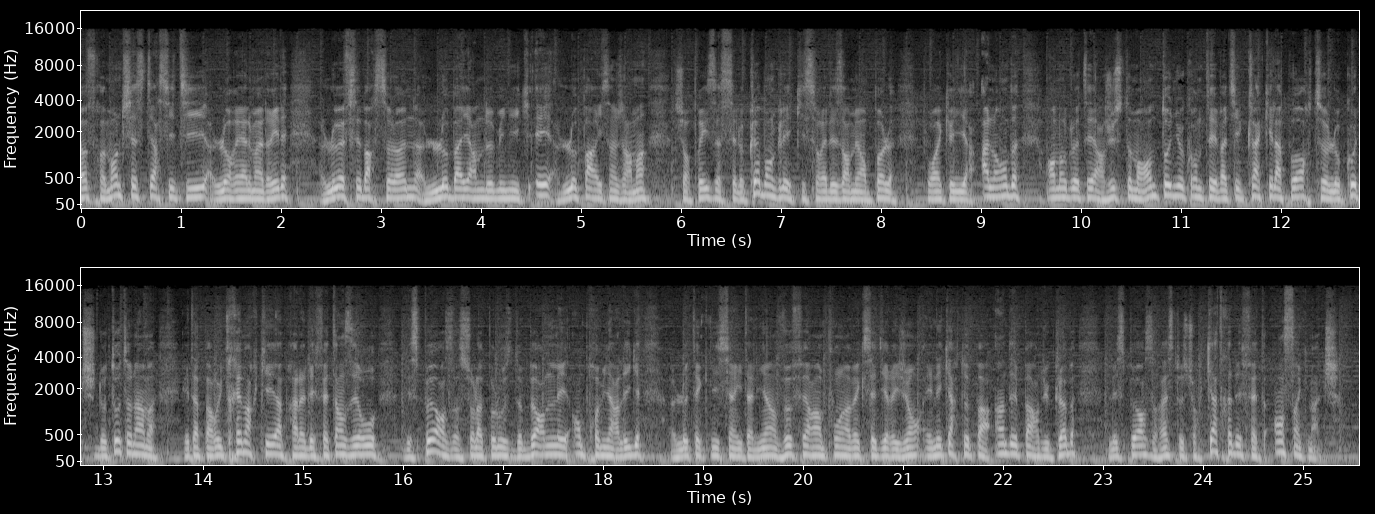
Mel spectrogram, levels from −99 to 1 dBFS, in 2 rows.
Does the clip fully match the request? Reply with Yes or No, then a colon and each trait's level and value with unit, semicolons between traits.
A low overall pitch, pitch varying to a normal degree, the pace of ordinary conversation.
Yes: low, 130 Hz; average, 3.2 semitones; average, 200 wpm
